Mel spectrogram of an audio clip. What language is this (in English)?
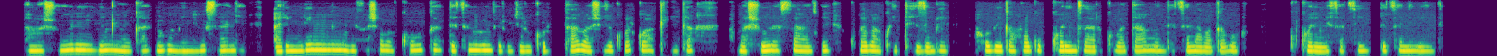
Kinyarwanda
